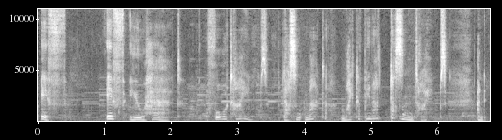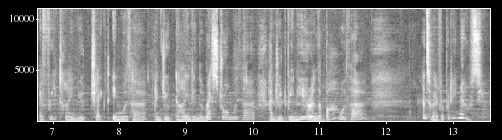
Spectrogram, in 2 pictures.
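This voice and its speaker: An actress playing a hurt, suspicious middle-aged wife in a radio drama, with a British accent and an insistent, sarcastic delivery. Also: female voice, on the low side, big pitch swings, normal speed, darkish tone, faint music behind. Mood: exasperated.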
